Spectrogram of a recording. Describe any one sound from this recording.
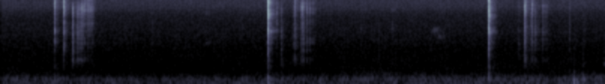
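Small cutters snip through plastic with sharp clicks.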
